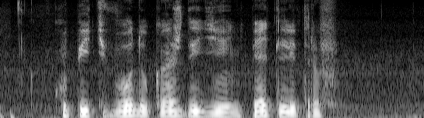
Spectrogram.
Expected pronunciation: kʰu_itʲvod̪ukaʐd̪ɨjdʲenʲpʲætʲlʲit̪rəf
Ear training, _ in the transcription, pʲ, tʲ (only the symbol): pʲ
